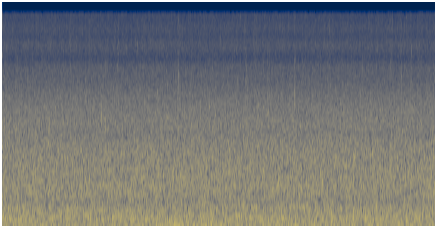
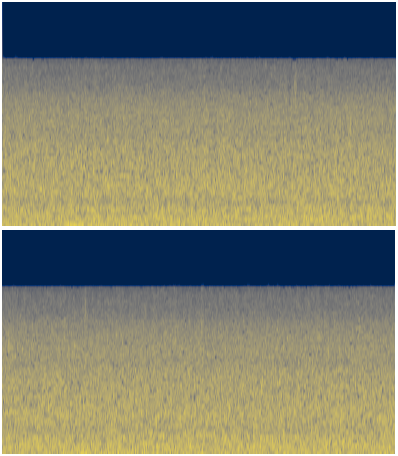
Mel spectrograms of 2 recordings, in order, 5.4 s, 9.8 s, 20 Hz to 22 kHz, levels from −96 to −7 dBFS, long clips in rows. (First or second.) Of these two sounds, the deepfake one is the first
